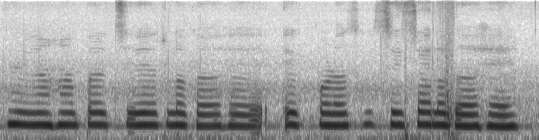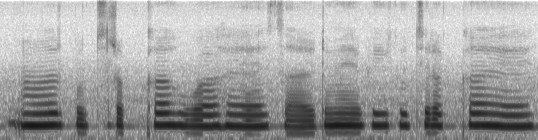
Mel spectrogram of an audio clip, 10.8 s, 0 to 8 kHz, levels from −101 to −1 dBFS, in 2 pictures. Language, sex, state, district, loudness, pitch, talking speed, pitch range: Hindi, female, Andhra Pradesh, Chittoor, -21 LUFS, 215 Hz, 130 wpm, 200-220 Hz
